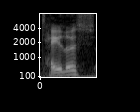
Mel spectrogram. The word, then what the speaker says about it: talus: So this bone, called the, apparently it's pronounced talus. I call it talus because that sounds cooler.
